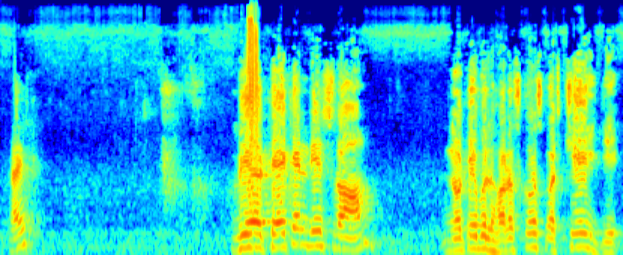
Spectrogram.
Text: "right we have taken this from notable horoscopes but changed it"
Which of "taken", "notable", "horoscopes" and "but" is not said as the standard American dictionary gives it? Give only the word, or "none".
horoscopes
